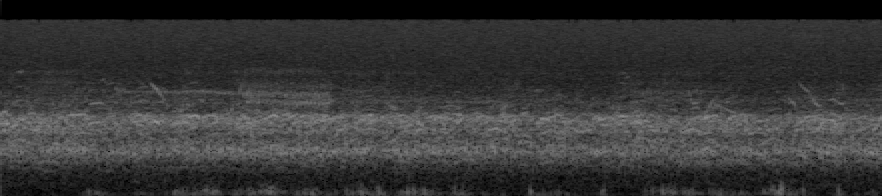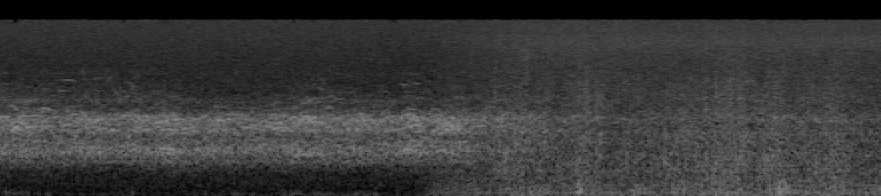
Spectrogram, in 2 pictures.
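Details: Dense chorus of snow geese, with blue-morph birds, Ross's geese and other waterfowl, feeding and loafing during spring migration through the Dakotas on the prairies; continuous overlapping nasal honking from a large flock, with low wind rumble growing louder toward the end.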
